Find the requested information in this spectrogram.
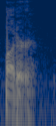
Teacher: Now notice where we write it with two T's in English that your tongue is producing a tap sound there rather than a full stop or plosive sound. So in North American English you say butter.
